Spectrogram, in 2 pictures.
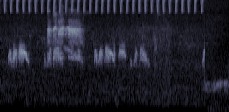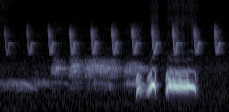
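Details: Spotted dove lure call, played to stimulate silent doves to call. Brief high chirps from other birds come first, then one loud low coo: two short notes and a longer sustained final note near the end.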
